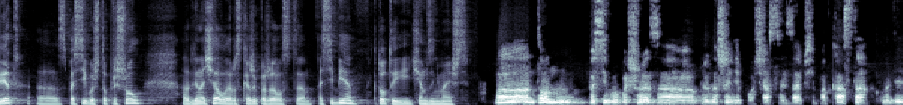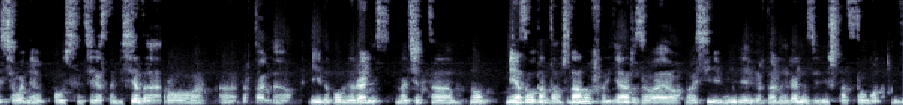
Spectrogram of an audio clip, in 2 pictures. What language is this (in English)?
Russian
